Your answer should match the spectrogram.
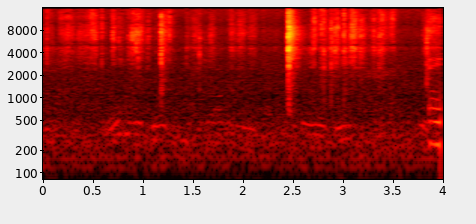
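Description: Paper being handled and wrapped by hand, with light rustles and one sharp click a little past halfway.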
